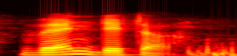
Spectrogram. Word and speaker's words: vendetta: word is today's word is vendata the correct pronunciation for this word is when data okay let us see which part of his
